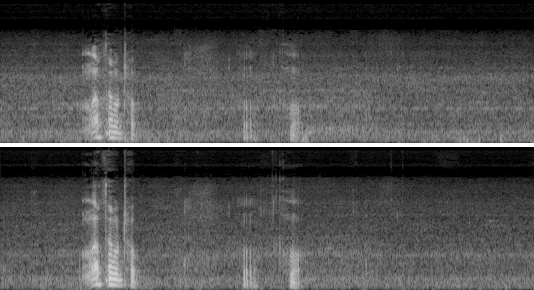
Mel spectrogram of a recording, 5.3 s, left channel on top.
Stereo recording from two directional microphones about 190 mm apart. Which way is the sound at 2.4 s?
40° right (ahead or behind).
